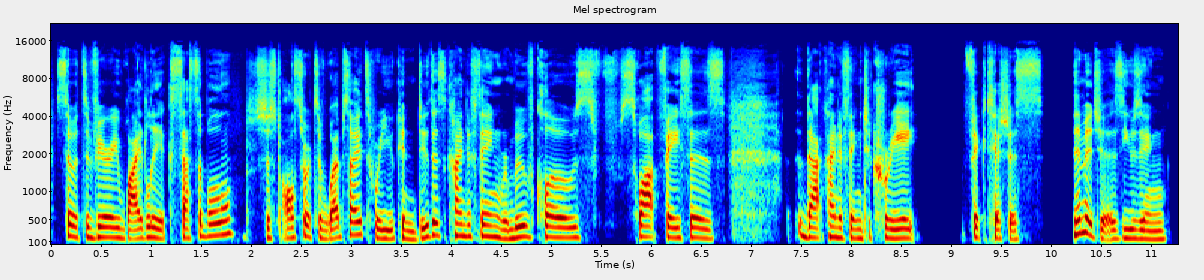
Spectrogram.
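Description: A woman's voice: fairly low pitch, normal speed, no echo. A woman giving conversational interview answers as a reporter.

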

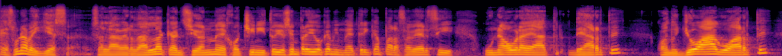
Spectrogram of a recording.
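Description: A man with a Mexican accent, a podcast guest explaining his songwriting eagerly, often restarting and tapping out rhythms. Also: fairly high pitch. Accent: Mexican Spanish. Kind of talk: casual interview chat.

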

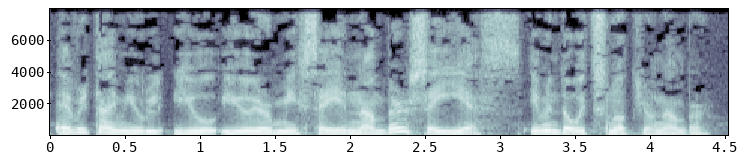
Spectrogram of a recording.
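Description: An Israeli-accented man, a mentalist, performs a mind-reading demonstration while talking to a volunteer, his English halting and non-native in phrasing. His voice is medium-pitched with a darkish tone, and the recording is dull and dry.

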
